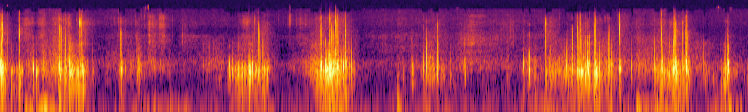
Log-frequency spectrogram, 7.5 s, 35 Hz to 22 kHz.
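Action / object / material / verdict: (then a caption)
scrape / wooden beads in a wooden bowl / wood / none. Long nails and fingertips rub, press and roll round solid wooden balls against each other and against two small wooden bowls, each holding a furry binaural mic cover. Dense clusters of soft clicks and rattling knocks come in bursts around a low-mid body near 340 Hz with bright ticks on top, separated by quieter pauses.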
